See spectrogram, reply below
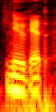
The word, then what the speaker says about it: nougat: I'm going to quickly address something that I'm starting to feel is the elephant in the room, and that's the way you're choosing to pronounce nougat. – Nougat is the French way to say it, and I was raised by a francophone, so I was actually going to say it's totally fine.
